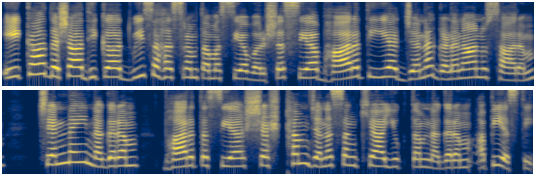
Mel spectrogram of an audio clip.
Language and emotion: Sanskrit, neutral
